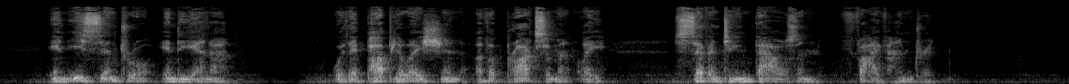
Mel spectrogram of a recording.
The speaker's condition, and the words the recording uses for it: Laryngectomy. But eventually, they taught me how to speak with the tracheostomy tube.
